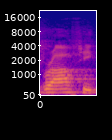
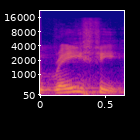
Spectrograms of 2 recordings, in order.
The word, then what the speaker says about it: Rafi: kept on mispronouncing it my name is Rafi kept on calling me rafy so he this man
